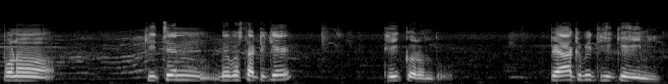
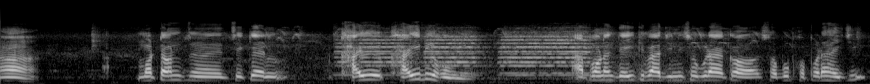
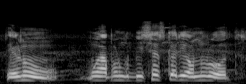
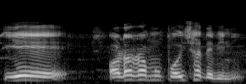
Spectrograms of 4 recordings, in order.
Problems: constant background noise, continuous background conversations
